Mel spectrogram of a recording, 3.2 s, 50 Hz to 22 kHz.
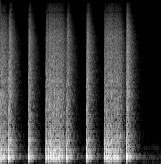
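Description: Snare drum plays measure 22 of a concert etude at mezzo forte with buzz rolls added, several sharp close strikes opening into short sustained buzzes, arranged in an uneven rhythmic phrase that ends with brief silence.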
